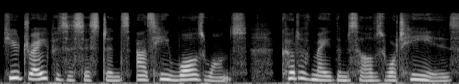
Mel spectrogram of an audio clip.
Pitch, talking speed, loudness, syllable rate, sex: 210 Hz, 185 wpm, -18 LUFS, 4.5 syllables/s, female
